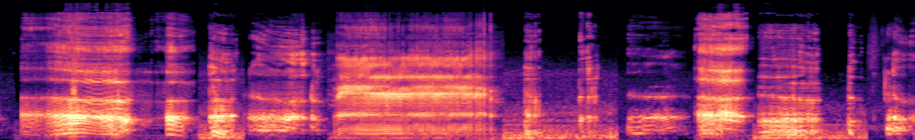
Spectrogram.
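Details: Burping compilation: several loud, drawn-out throaty belches from a person, one after another; burping.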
